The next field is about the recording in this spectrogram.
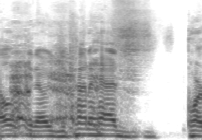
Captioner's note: laughs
